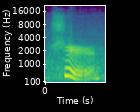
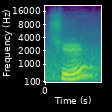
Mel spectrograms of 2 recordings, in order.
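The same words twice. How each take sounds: First: The pitch dips down, then rises. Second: The pitch rises like a question. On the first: "the third sure" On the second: "the second sure"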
